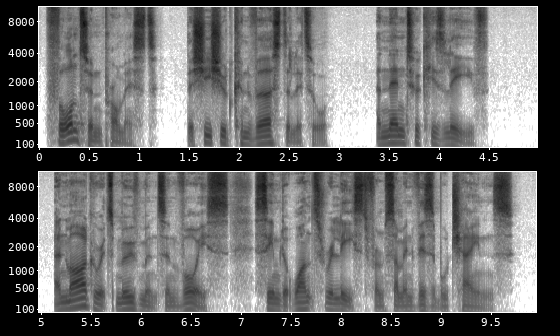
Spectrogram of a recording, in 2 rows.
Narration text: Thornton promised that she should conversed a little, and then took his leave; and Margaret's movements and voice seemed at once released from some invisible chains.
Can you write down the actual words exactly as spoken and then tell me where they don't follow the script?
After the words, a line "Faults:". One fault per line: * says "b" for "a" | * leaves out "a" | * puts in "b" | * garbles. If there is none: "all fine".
Thornton promised that she should converse a little, and then took his leave; and Margaret's movements and voice seemed at once released from some invisible chains.
Faults:
* says "converse" for "conversed"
